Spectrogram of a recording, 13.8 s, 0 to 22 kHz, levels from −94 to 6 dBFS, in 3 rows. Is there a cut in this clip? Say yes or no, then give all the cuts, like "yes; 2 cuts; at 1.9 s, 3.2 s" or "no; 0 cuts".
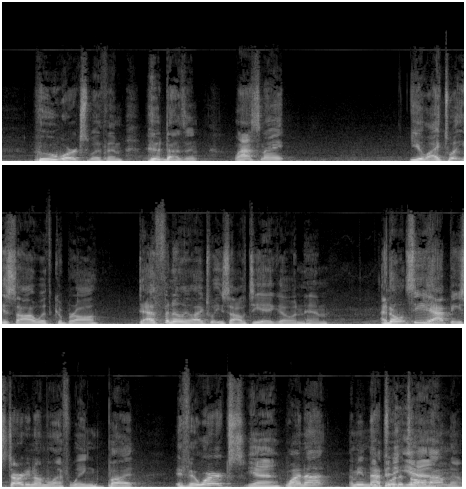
no; 0 cuts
